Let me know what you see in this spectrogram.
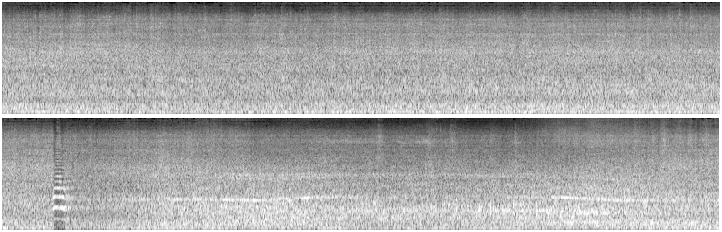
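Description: Loaded freight wagons rolling past with a steady rumble and clatter of wheels on rail joints. An electric multiple unit draws closer on the near track, and in the second half the sound grows louder with a faint electric whine over the rolling noise. There is a brief sharp sound about halfway through.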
